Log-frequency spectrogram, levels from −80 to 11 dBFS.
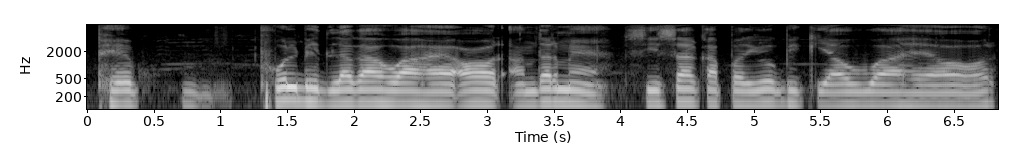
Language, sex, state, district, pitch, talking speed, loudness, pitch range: Hindi, male, Jharkhand, Ranchi, 135 Hz, 150 wpm, -15 LUFS, 130-145 Hz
